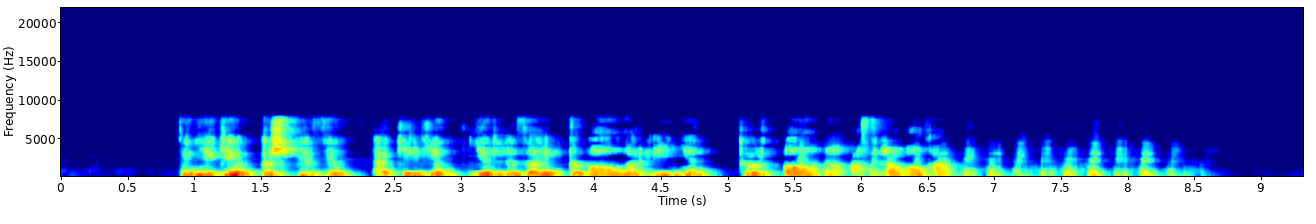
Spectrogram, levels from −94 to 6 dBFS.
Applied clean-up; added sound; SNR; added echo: neural mask model DeepFilterNet 3.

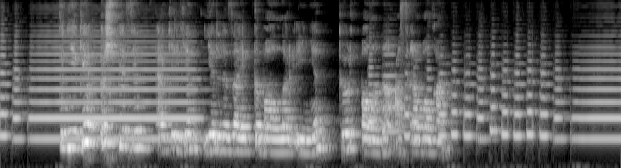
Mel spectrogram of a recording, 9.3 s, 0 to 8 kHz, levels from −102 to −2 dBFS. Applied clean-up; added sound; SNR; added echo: none; Brass instrument; 6 dB; reverberation time 0.6 s.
